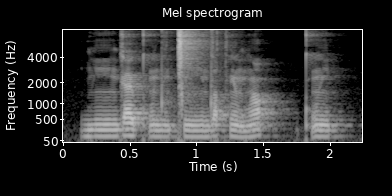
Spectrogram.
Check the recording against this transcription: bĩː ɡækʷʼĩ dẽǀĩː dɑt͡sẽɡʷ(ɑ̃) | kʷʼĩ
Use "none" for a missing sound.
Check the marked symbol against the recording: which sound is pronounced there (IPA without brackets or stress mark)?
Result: ɑ̃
